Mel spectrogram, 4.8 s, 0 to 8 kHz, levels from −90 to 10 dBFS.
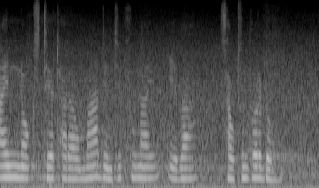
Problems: constant background noise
